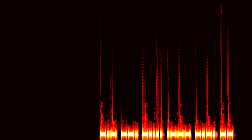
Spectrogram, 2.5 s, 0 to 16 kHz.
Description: Morse code, heard as a keyed tone, about 64 wpm, 700 Hz. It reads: KG6JCM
